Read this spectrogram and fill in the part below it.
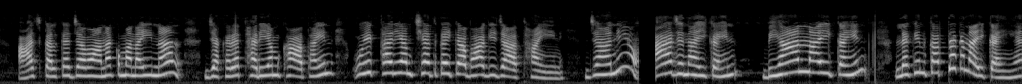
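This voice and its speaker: A woman puts on a character voice. It is squeaky and extremely high-pitched. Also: moderate pace, ordinary pitch variation. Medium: comedy sketch. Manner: loud, teasing.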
